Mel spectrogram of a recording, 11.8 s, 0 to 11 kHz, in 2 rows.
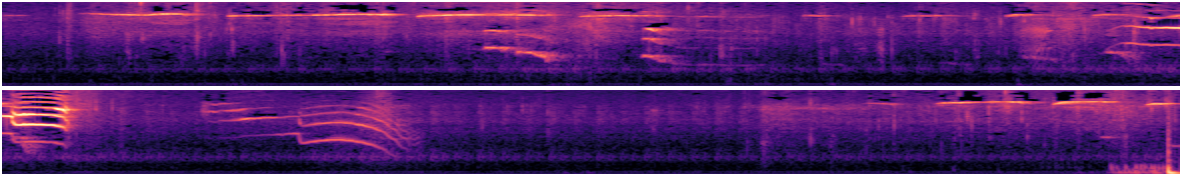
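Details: Newborn Miniature Schnauzer puppies, recorded during whelping on 10/7/15, give thin, high squeaks that slide downward in short irregular bursts.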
